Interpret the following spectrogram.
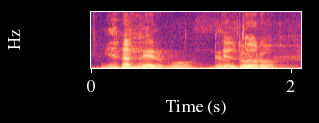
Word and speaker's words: Guillermo del Toro: It's just beautiful pieces of art, and the first two Hellboy movies যেটা করেছিল Guillermo del Toro, I can finally pronounce his name. Guillermo del Toro.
